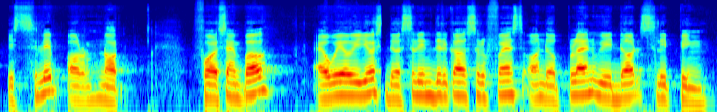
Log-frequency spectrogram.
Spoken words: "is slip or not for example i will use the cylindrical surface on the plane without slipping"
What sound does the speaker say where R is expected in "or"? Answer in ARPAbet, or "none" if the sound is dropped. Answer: R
